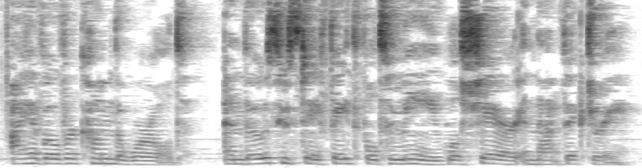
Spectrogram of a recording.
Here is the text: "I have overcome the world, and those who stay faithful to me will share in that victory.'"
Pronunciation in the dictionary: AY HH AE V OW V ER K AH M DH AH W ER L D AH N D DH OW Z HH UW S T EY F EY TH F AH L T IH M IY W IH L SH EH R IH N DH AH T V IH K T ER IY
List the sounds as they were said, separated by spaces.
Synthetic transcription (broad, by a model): AY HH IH V OW V ER K AH M DH AH W ER L D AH N DH OW Z HH UW S T EY F EY TH F AH L T IH M IY W IH L SH EH R IH N DH AH T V IH K T ER IY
